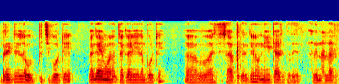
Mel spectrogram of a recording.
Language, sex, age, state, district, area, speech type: Tamil, male, 60+, Tamil Nadu, Tiruppur, rural, spontaneous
